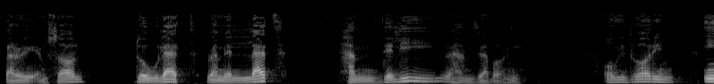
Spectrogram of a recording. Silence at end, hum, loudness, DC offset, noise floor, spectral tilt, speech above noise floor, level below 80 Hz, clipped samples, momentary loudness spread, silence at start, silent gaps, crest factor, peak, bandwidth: 0 s; none; -33 LUFS; under 0.1%; -72 dBFS; -6 dB/octave; 39 dB; -62 dBFS; under 0.1%; 17 LU; 0.05 s; none; 20 dB; -12 dBFS; 11.5 kHz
